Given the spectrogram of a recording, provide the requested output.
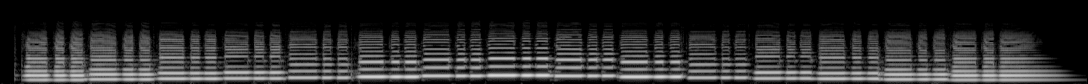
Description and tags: Sax Alto - G# Major
Part of the Good-sounds dataset of monophonic instrumental sounds.
instrument::sax_alto
note::G#
good-sounds-id::6636
mode::major
sax, neumann-U87, GsharpMajor, good-sounds, scale, alto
